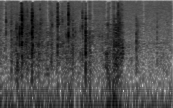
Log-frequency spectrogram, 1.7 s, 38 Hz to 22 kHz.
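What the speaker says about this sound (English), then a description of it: "Another Region 2 plastic bag." A plastic bag holding Boy Scout patches crinkles and rustles in close handling, quiet but busy with rapid crackling bursts throughout.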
